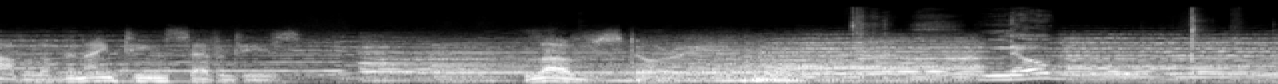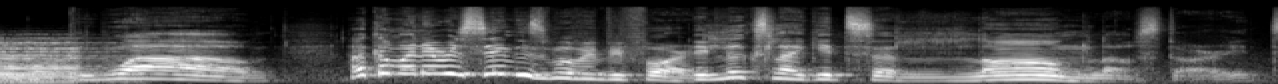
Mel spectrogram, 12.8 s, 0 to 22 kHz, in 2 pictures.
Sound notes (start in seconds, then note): 4.4 chuckles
